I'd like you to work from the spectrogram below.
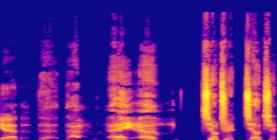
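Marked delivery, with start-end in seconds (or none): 1.0-4.2 put-on very high, raspy, croaky old woman voice. Asked to redo an earlier voice, speaker attempts it in a croaky old woman voice. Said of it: "the croaky old woman voice".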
